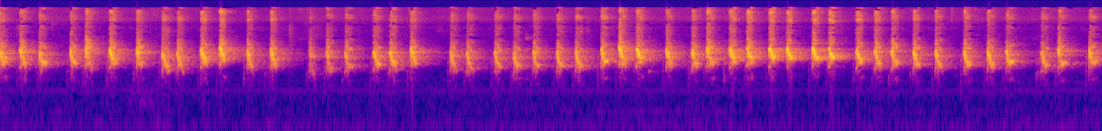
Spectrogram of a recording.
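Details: Sooty-headed bulbul song used to provoke other bulbuls into answering: a long run of rapid, repeated chirpy notes, several per second, with a brief break near three seconds, loud and clear with no other sounds.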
